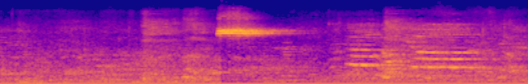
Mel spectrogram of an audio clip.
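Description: Young people shout and chatter around a large echoing hall.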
